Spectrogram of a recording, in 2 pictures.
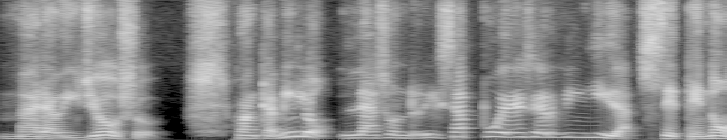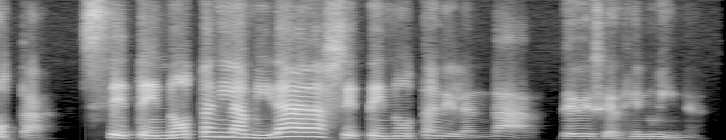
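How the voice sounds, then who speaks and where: Animated Colombian man giving a playful talk. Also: a little high, unhurried. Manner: playful, slangy, asks himself questions. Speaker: speaker. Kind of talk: motivational talk.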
